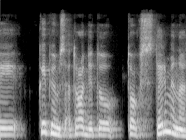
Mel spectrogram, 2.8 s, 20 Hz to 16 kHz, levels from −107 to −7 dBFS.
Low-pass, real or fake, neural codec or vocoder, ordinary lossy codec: 10.8 kHz; real; none; Opus, 64 kbps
